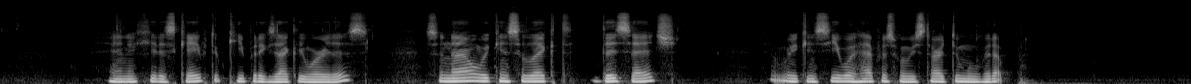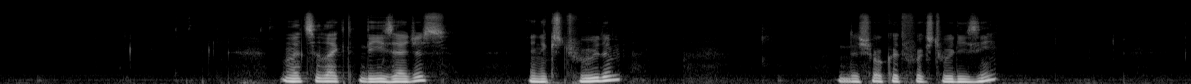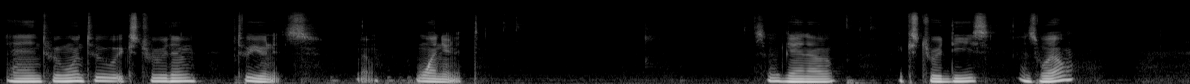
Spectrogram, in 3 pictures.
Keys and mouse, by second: 3.3-5.0 drag, 5.0-6.8 middle drag, 6.8-8.6 drag, 9.8-11.5 middle drag, 13.7-16.4 drag, 15.8-17.6 middle drag, 17.4 e, 27.9 click, 30.3-31.3 middle drag, 31.3-34.4 drag, 34.2 e.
